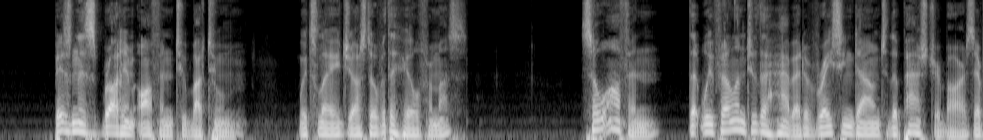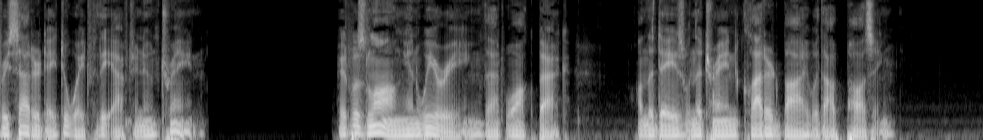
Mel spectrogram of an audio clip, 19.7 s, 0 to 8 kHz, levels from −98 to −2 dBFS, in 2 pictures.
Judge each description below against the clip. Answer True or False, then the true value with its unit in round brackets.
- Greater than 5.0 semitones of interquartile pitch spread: True (5.6 semitones)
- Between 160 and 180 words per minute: True (170 wpm)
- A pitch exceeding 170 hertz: False (85 Hz)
